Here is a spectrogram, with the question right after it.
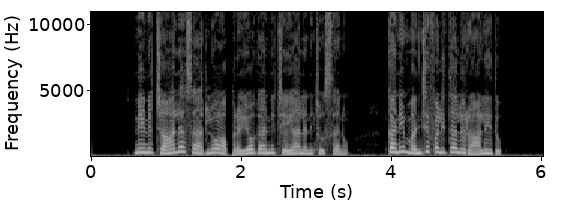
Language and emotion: Telugu, sad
